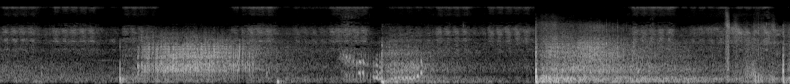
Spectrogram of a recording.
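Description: Consumer fireworks going off in neighbouring yards: a sharp bang about a second in and a louder one just past five seconds, each followed by crackling.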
